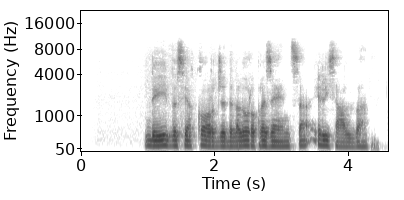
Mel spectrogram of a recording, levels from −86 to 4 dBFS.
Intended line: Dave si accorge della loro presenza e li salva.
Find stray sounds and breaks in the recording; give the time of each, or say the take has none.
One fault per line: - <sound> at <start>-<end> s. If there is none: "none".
none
